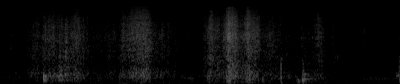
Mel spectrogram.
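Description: Thin single-use plastic bag rustling and crinkling as hands pull it open and handle it. The sound comes in soft, uneven bursts and fades away near the end.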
